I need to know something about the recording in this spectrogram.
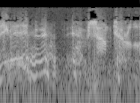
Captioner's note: coughing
